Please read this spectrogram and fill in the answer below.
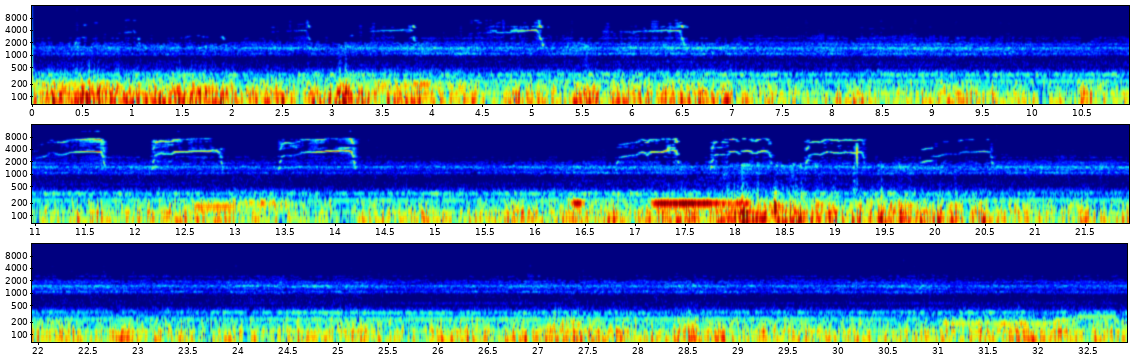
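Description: Steady low rumble of wind buffeting an outdoor microphone. Over it come three runs of short, high, rising chirping bird calls, each a few notes long, with the middle and last runs the clearest.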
